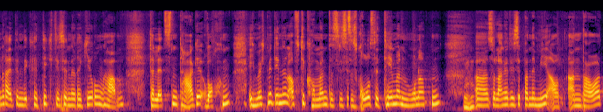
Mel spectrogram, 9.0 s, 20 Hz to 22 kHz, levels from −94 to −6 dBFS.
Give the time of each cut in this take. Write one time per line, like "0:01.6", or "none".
0:03.1
0:04.6
0:05.2
0:06.0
